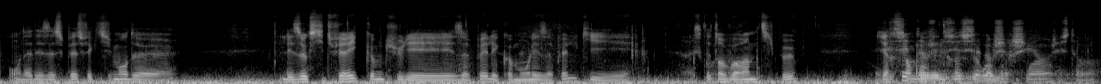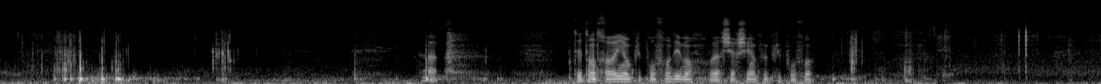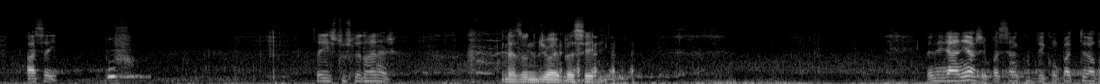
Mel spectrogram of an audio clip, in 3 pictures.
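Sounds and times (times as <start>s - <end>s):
wind rumble on microphone: 0.0s - 21.3s, 23.0s - 33.0s.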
